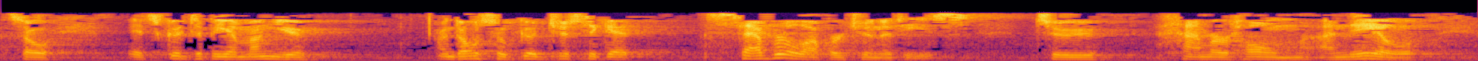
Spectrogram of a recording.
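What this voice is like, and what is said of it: Irish accent. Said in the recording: “some strange Irishman with a funny accent”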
